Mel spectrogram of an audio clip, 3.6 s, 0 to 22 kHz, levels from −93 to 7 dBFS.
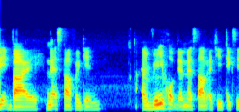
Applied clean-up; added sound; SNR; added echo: none; none; none; none.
